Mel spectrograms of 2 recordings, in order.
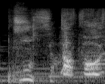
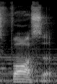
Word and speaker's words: fossa: Experts feel free to correct me, but apparently that is the closest to the OG Malagasy pronunciation. It's just that the global game of telephone has Americans saying Fossa, while England pronounces it as Fossa.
